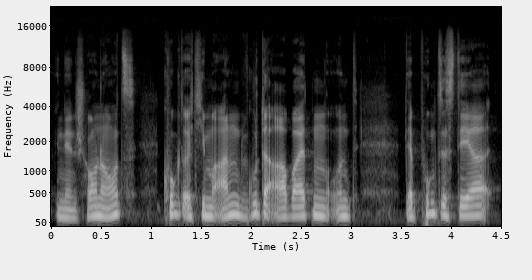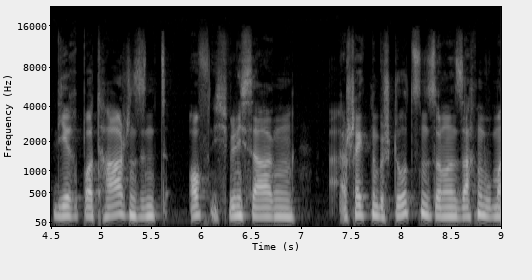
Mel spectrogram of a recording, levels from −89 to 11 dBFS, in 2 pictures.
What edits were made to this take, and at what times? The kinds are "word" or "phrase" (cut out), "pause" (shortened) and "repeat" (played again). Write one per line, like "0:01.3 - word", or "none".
0:02.0 - word
0:06.1 - word
0:07.4 - word

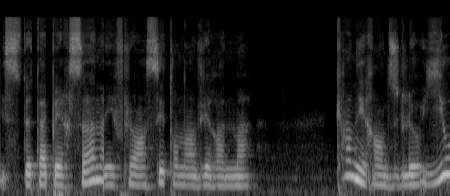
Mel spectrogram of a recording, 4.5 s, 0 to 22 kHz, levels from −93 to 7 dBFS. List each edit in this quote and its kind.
0:01.0 - word

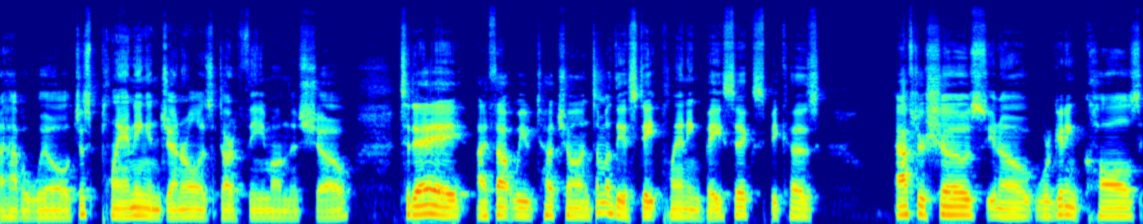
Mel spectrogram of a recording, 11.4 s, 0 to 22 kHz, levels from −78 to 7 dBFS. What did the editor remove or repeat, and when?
0:02.2 - word
0:05.9 - word

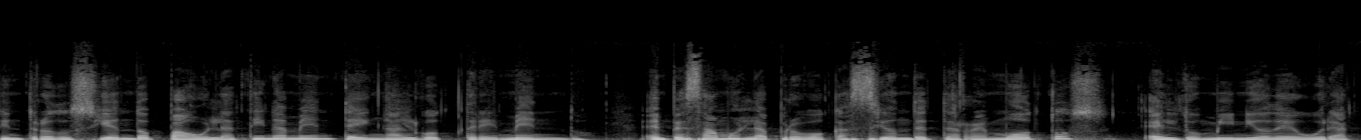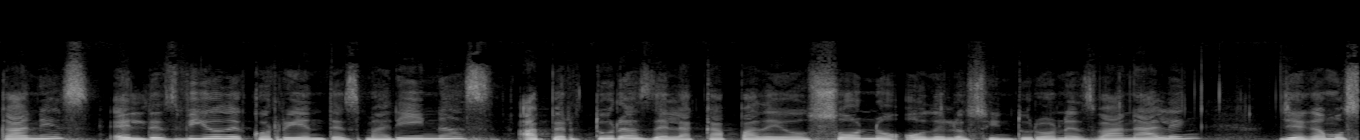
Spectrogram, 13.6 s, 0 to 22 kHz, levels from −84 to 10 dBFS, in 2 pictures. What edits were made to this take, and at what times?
0:03.1 - pause
0:07.3 - pause
0:09.4 - pause

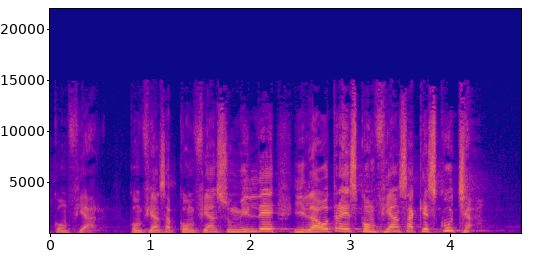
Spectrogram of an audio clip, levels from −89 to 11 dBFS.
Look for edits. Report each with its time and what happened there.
0:01.3 - word

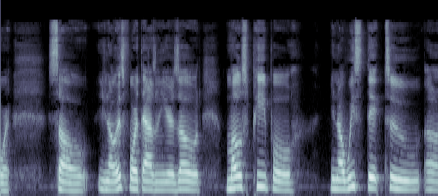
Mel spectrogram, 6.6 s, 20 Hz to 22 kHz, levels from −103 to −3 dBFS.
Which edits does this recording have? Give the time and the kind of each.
none

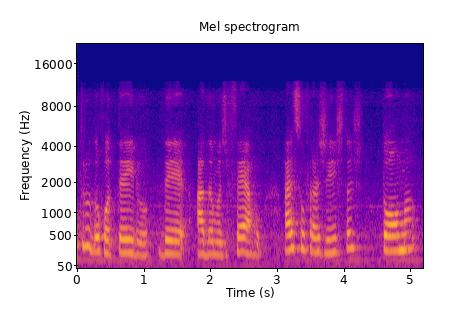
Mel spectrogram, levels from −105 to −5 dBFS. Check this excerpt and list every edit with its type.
0:01.7 - pause

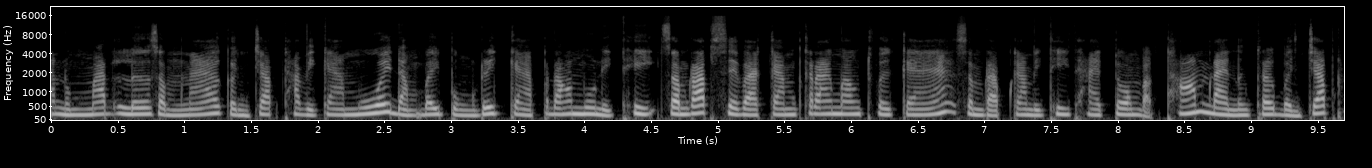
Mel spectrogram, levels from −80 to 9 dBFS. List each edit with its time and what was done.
0:04.5 - pause

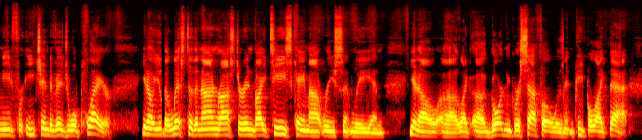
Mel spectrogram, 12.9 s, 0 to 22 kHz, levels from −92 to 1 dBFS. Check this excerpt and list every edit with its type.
0:03.2 - phrase
0:09.4 - word
0:11.3 - word

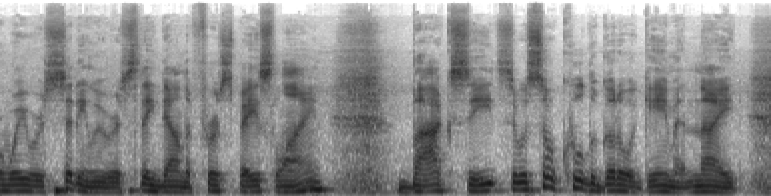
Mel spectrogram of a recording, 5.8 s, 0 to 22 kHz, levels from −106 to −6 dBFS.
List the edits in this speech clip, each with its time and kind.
none

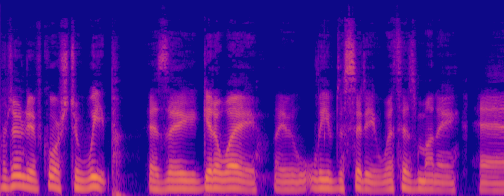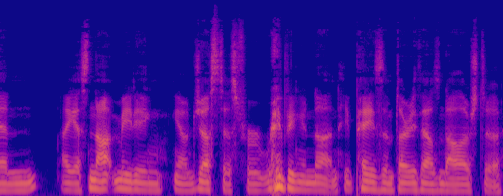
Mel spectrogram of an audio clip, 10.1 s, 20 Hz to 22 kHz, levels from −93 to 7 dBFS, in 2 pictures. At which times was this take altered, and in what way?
0:04.7 - pause

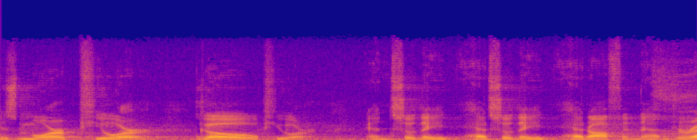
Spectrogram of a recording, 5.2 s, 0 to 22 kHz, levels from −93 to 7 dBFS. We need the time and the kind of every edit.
0:01.5 - word
0:01.9 - phrase
0:03.7 - repeat

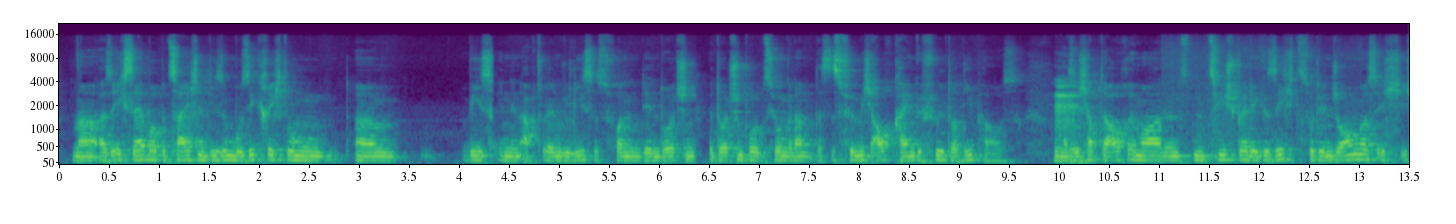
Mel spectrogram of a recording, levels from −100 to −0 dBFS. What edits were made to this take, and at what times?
0:04.3 - word
0:06.4 - word
0:11.0 - word

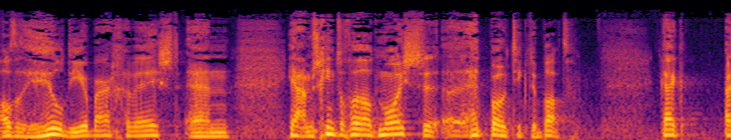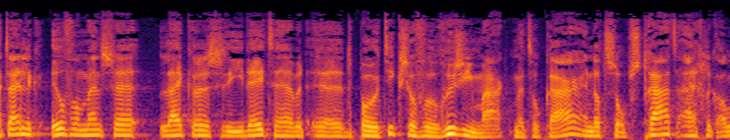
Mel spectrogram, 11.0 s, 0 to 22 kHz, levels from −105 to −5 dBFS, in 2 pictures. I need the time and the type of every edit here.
0:07.7 - word

